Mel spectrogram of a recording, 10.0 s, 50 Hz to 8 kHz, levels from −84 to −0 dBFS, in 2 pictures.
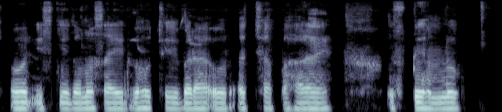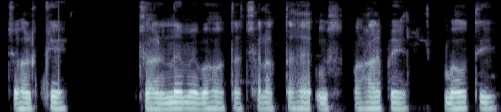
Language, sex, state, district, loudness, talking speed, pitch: Hindi, male, Bihar, Lakhisarai, -21 LUFS, 160 wpm, 115 Hz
